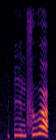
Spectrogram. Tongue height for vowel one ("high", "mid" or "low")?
high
